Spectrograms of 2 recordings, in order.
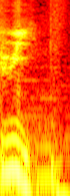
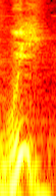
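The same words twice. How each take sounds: First: It is said the Belgian way, like 'huit'. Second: It is said with a standard French pronunciation. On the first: "Vous dites oui" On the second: "Moi je dis oui"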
